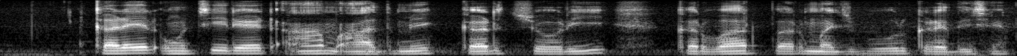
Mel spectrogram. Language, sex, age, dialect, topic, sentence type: Magahi, male, 46-50, Northeastern/Surjapuri, banking, statement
